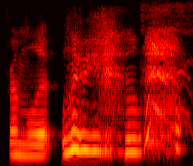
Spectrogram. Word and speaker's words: Louisville: as well, who's from Louisville. I feel like that's the right way to say it. He said you're supposed to say it like there's something in your mouth.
